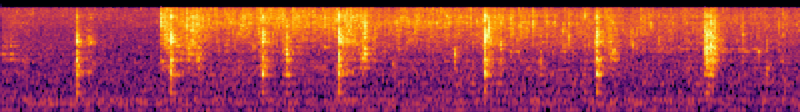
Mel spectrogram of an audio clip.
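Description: Onions frying in hot oil in a pressure cooker, the sizzle growing much louder about a second in as ginger-garlic paste goes into the oil, with a spatula knocking against the pot now and then.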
